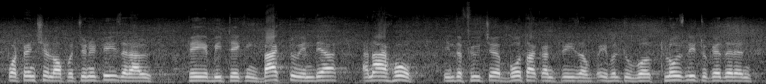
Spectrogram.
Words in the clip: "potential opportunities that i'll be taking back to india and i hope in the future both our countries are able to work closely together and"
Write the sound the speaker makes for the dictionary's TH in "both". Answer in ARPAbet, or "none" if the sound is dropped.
T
